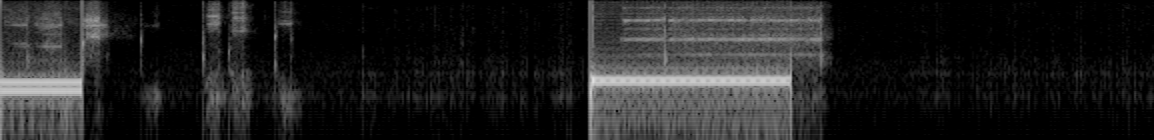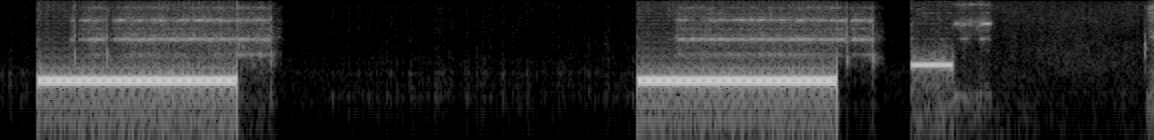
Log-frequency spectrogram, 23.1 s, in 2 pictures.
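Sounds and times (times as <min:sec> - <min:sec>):
telephone ringback tone while waiting for a call transfer: 0:00.0 - 0:00.8, 0:05.9 - 0:08.0, 0:11.9 - 0:14.0, 0:17.9 - 0:20.0.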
